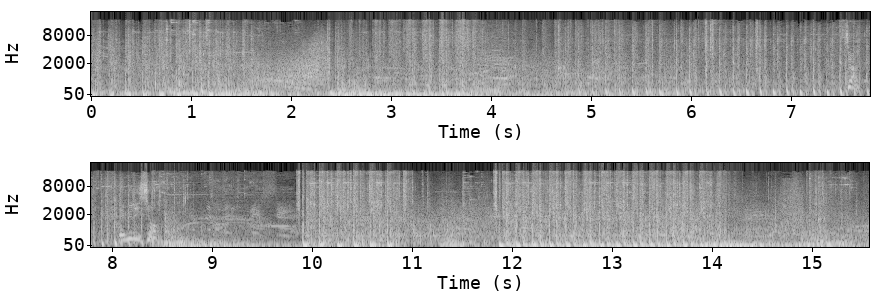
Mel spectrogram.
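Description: A heavy machine gun fires in rapid, long bursts.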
